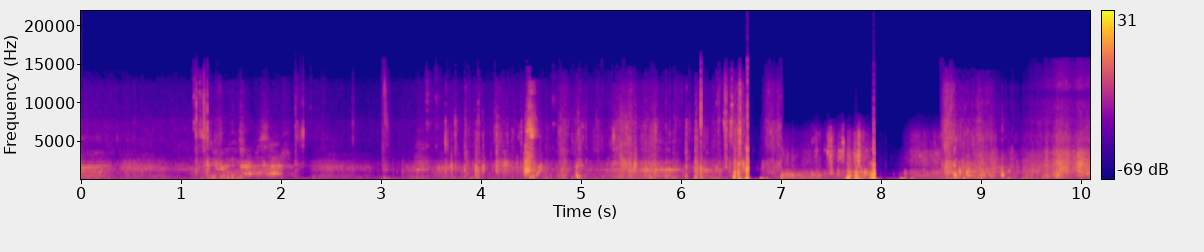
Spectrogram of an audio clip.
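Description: Water sloshing and splashing in an ice-fishing hole as a hooked walleye is brought up into it and grabbed by hand, with irregular clicks and handling noise. The sound cuts out briefly twice near the end.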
